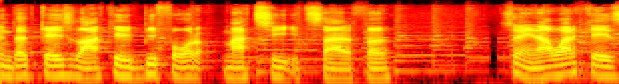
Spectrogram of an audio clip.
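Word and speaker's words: 町: Yeah, we've seen the term of for town, Machi, accented on the last syllable on its own.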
